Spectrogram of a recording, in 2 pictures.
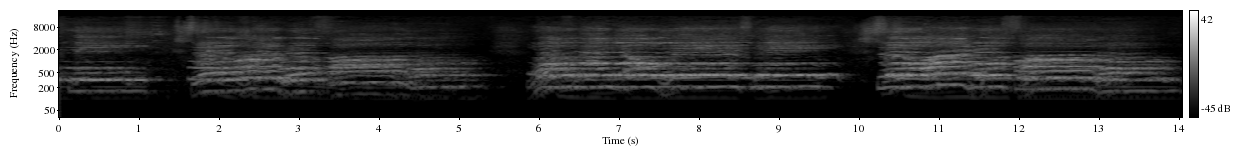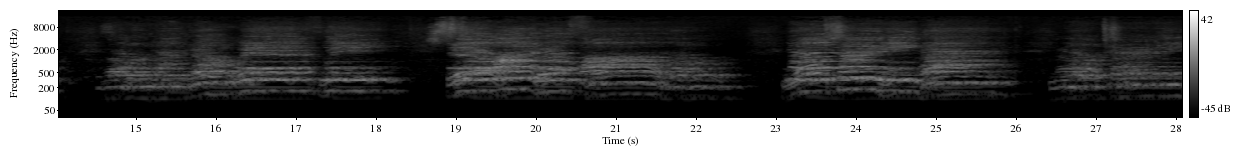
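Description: A small church choir singing together unaccompanied, in slow phrases with brief pauses for breath between them and some notes held for several seconds.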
